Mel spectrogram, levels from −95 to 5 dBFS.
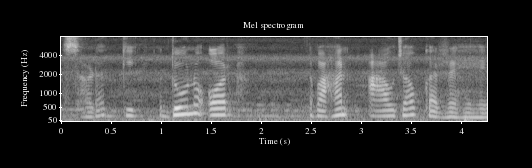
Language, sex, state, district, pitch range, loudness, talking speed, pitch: Hindi, female, Bihar, Gopalganj, 185-220 Hz, -18 LUFS, 125 wpm, 200 Hz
